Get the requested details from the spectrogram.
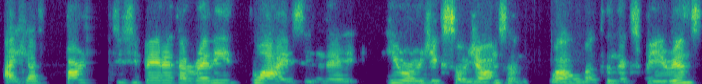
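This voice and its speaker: A woman with a Venezuelan accent, bright, sharp and fairly high-pitched, at a moderate pace with hardly any pauses, ordinary pitch variation, big swings in loudness and a dry, close sound with no echo. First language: Spanish. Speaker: event organizer. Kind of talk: live stream commentary.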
